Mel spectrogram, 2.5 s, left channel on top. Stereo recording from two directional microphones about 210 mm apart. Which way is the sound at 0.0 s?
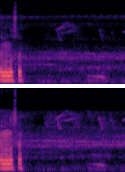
5° left (ahead or behind).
